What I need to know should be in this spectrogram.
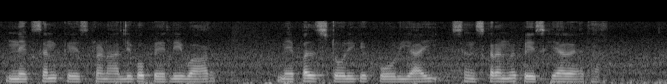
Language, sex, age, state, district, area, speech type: Hindi, male, 30-45, Madhya Pradesh, Harda, urban, read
